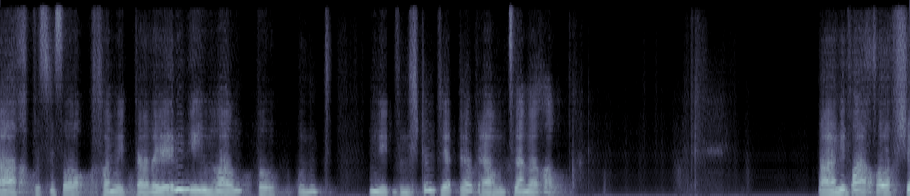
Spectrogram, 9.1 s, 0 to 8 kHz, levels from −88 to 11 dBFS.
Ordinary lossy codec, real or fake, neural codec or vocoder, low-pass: none; fake; codec, 16 kHz, 0.5 kbps, FreqCodec, smaller model; none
